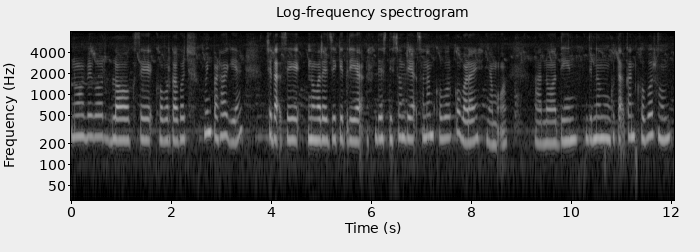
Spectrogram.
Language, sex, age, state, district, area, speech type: Santali, female, 18-30, Jharkhand, Seraikela Kharsawan, rural, spontaneous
